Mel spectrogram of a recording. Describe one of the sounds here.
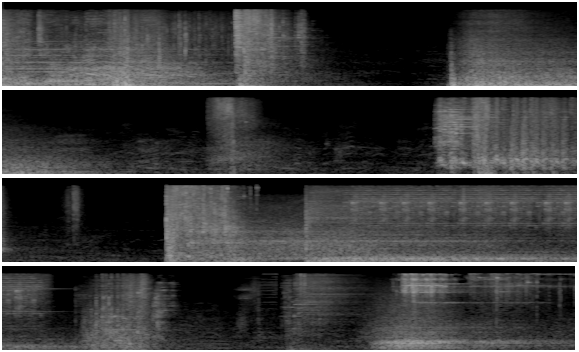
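Video game sound effects whoosh and chime in short bursts.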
